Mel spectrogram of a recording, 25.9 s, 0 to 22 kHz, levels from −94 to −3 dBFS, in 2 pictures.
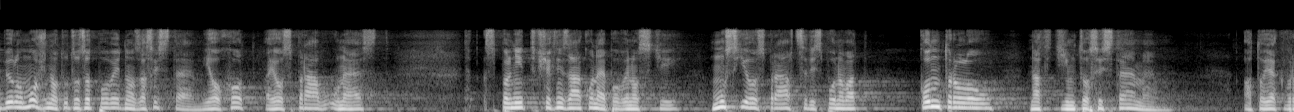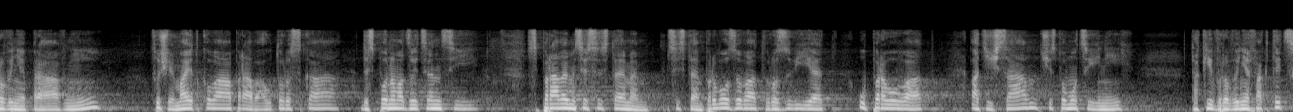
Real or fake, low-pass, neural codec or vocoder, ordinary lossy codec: real; 7.2 kHz; none; Opus, 64 kbps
